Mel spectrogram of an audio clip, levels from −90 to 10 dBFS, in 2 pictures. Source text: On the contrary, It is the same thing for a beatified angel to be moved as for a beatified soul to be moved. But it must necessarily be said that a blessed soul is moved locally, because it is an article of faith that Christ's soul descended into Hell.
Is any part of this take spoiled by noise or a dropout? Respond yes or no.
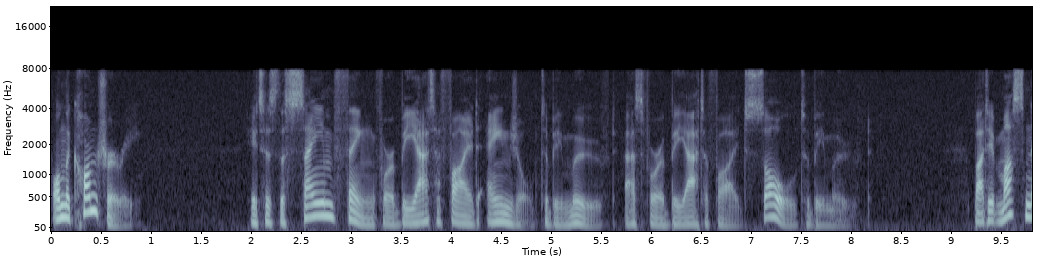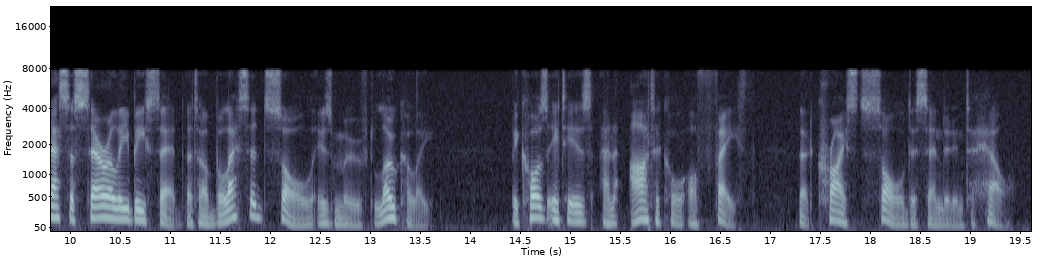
no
